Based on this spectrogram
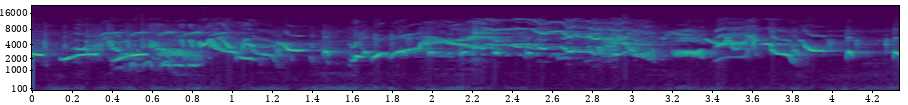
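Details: Energetic 'narung' fighting-style song of an Oriental magpie-robin, used as contest simulation to goad a caged bird: continuous tangle of high whistles, chattering trills and rising slurs without pause, over a faint low drone.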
